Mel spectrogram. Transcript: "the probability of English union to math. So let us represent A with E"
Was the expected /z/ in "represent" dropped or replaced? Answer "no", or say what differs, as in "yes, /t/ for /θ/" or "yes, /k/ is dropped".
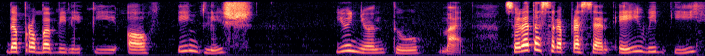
yes, /s/ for /z/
